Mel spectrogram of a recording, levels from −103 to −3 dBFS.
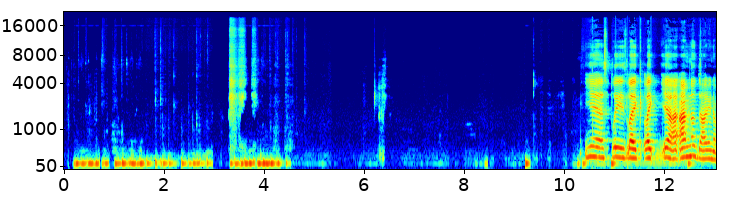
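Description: Speech, with a run of eight short ticks between 10.33 and 11.98 s, each only a few milliseconds: CD scratch ticks, where a disc blemish defeats error correction once per revolution.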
